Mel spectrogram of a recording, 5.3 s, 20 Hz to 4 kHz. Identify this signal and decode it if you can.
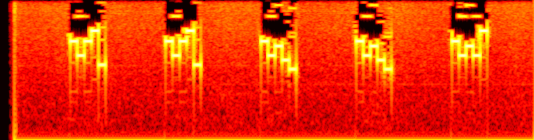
Five-tone selective call (ZVEI), heard as quick runs of five tones, tones of about 70 ms. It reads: 85803 85803 85742 85742 85750
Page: SDR/ZVEI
